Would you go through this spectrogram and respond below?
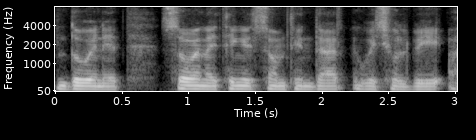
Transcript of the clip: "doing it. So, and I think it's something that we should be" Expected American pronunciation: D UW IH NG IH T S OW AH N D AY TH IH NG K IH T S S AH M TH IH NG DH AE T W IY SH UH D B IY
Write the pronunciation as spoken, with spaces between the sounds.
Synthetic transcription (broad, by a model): D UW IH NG IH T S OW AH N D AY T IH NG K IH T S S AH M T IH NG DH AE T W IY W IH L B IY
